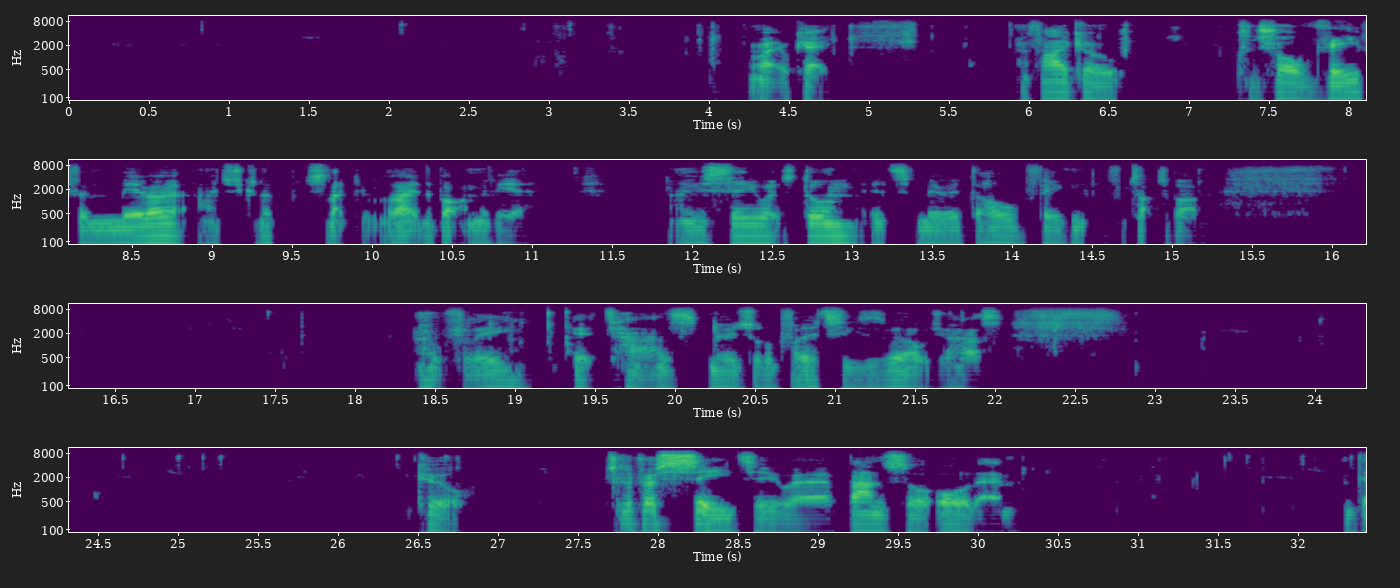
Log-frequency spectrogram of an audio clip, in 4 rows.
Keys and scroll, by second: 3.9 /, 4.7 Tab, 6.4 v, 14.5 Tab, 17.7 Tab, 18.0 Tab, 18.8 m, 19.2 Return, 20.1 /, 22.2 /, 23.4 Tab, 23.8 Tab, 27.6 c, 30.3 /.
